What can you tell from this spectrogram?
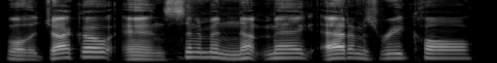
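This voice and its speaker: A man's voice: a little high, moderate pace, darkish tone, smooth, no echo. A man hosting a casual podcast, talking in laid-back slangy banter with his guests. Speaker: podcast host. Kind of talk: casual chat. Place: small studio room with guests.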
